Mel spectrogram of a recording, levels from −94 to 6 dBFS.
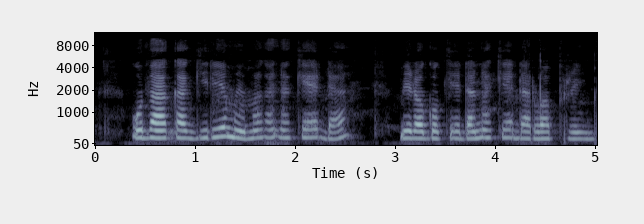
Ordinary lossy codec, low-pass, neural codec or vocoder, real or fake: AAC, 48 kbps; 9.9 kHz; vocoder, 22.05 kHz, 80 mel bands, Vocos; fake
